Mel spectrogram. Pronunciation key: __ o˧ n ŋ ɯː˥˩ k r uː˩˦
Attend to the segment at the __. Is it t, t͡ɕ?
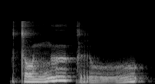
t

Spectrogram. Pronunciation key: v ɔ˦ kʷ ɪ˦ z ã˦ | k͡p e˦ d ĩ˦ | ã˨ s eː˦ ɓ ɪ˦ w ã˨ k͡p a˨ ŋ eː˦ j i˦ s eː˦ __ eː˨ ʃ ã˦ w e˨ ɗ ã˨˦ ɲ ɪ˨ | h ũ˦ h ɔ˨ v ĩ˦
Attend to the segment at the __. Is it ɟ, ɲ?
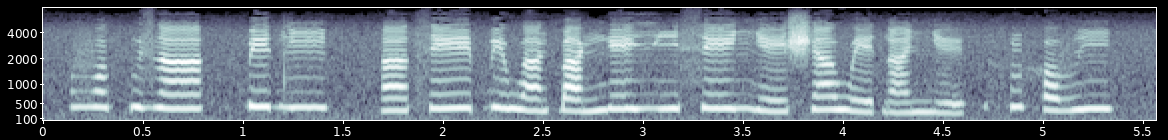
ɲ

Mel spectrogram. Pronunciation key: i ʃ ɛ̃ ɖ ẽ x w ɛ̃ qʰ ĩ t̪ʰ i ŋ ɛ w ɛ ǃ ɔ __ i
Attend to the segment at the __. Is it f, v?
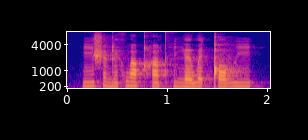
v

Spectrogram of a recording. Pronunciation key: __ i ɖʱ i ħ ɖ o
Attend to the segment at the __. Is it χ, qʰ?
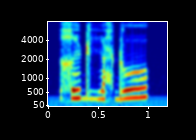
χ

